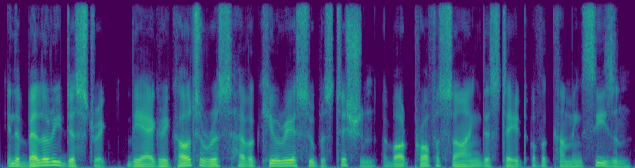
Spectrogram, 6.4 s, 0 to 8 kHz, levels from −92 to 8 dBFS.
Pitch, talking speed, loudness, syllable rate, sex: 100 Hz, 170 wpm, -18 LUFS, 5.9 syllables/s, male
